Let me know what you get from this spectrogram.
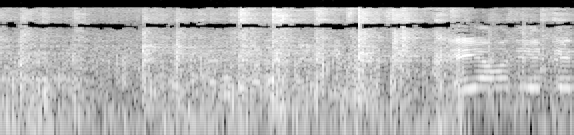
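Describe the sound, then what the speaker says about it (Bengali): A Kolkata–Sairang Express train rolls steadily across the Farakka Barrage, its wheels giving a continuous near clatter and rumble with rhythmic clicks over the rails, without a break for the whole stretch. "এই আমাদের ট্রেন পার করছে"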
